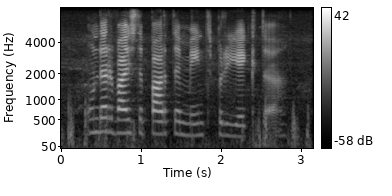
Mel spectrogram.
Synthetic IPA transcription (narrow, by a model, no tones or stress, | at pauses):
ʔɔndərvəjsdəpɐrtəmɛntprujɛktə̰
